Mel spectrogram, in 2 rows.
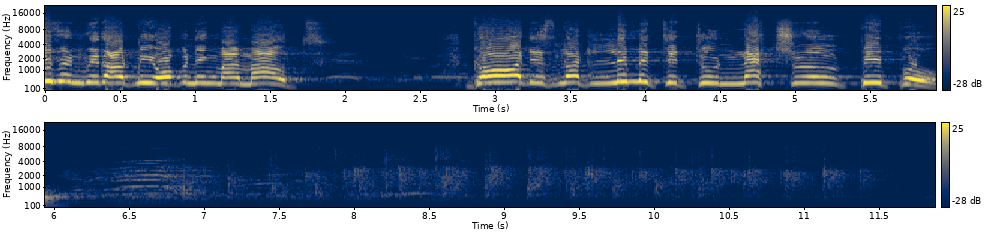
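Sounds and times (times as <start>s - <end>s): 
speech: 0.4s - 2.0s, 2.8s - 6.1s
scattered half-hearted clapping from a crowd: 6.7s - 11.8s.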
